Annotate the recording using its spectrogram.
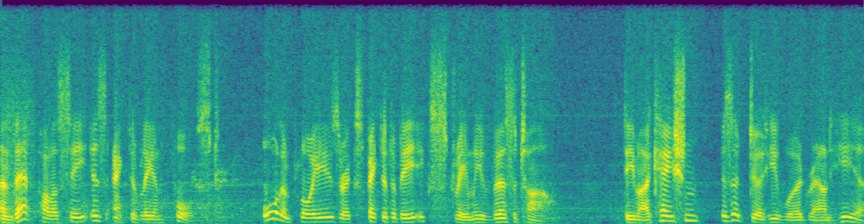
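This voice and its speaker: A man's plain, everyday voice at medium pitch, with lively intonation and a fairly quick pace. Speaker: television reporter narrating a documentary segment. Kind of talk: TV news report voiceover and interviewer.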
